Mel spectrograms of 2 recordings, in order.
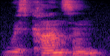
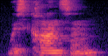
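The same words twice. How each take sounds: No difference in how they are said.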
